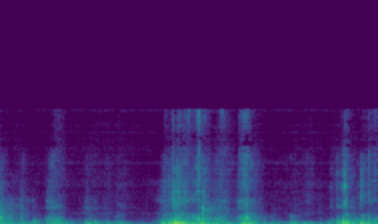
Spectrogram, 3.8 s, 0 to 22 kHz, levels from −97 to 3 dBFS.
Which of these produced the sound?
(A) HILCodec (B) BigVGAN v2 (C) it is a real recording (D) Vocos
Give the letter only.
A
